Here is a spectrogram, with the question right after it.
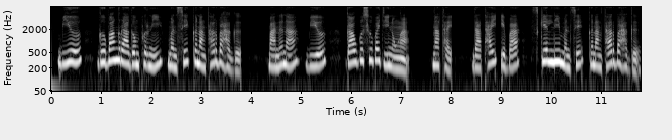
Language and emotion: Bodo, neutral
